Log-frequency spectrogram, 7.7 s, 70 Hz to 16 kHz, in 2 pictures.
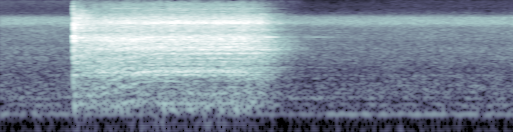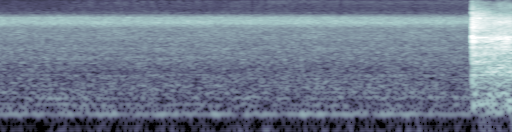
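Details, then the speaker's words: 1973 Dodge Dart with Gen 3 Hemi, gear-reduction big-block Mopar starter on a custom aluminium adapter plate, first crank test: a loud even starter whirr of about 1.5 seconds, then another crank. Starter spins freely; normal cranking. "It's cranking."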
